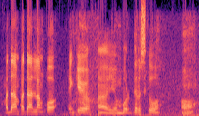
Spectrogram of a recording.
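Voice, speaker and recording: A man's voice: medium pitch, measured pace. A man chatting casually as a motorcycle vlogger, giving unscripted running commentary into a helmet intercom mic. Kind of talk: casual vlog chat while riding. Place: outdoors on a motorcycle in city streets. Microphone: helmet intercom microphone. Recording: helmet mic with clear traffic noise. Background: vehicles and outdoor street noise.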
